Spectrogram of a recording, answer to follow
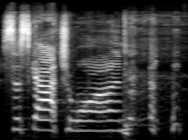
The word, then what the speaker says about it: Saskatchewan: Also, it's pronounced Saskatchewan.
